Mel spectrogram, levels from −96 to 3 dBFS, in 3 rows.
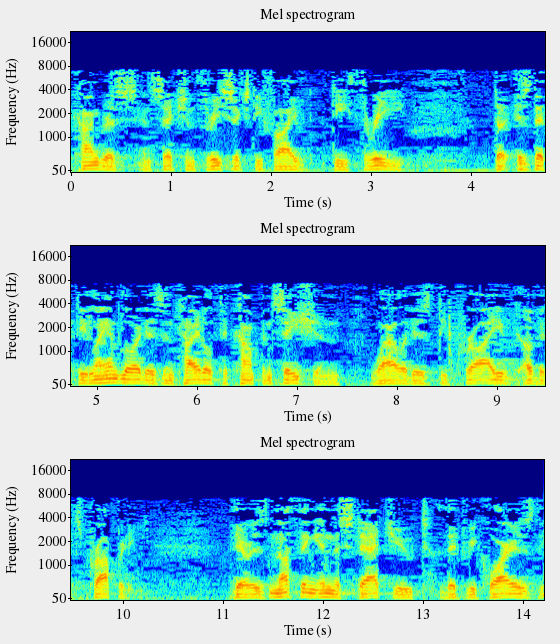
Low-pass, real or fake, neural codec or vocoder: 7.2 kHz; real; none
